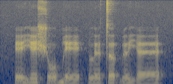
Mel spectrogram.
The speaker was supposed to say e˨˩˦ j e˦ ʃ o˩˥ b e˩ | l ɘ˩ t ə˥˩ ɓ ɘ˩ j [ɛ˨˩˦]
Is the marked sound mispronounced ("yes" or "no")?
no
